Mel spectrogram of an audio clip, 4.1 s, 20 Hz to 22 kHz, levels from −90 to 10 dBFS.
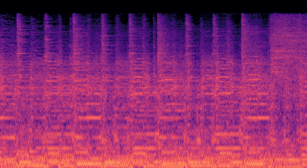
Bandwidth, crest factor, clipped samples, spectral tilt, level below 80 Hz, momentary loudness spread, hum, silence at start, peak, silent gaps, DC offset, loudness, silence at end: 16 kHz; 12 dB; under 0.1%; -5.5 dB/octave; -24 dBFS; 1 LU; none; 0 s; -4 dBFS; none; under 0.1%; -16 LUFS; 0 s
